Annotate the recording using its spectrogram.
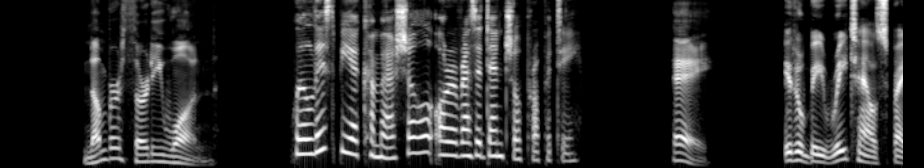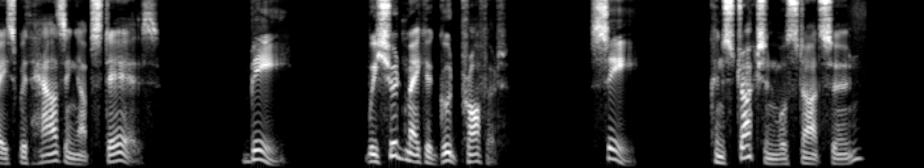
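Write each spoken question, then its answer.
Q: Will this be a commercial or a residential property?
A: A: It'll be retail space with housing upstairs.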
